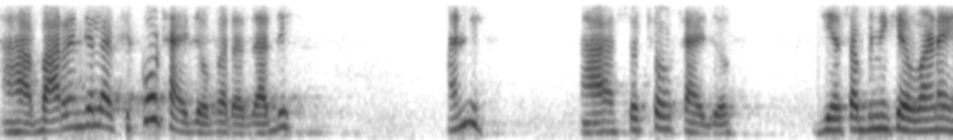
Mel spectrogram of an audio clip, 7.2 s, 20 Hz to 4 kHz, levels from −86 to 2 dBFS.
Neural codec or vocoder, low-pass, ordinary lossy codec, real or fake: none; 3.6 kHz; none; real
